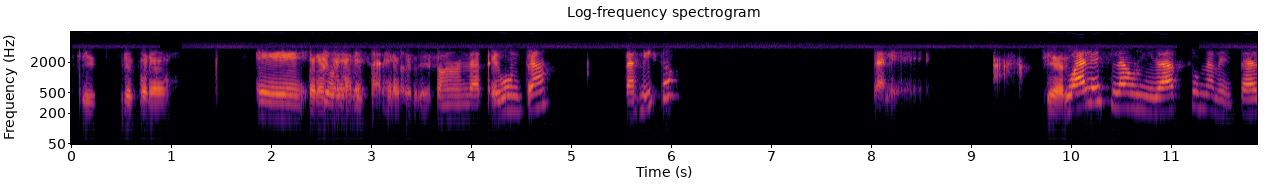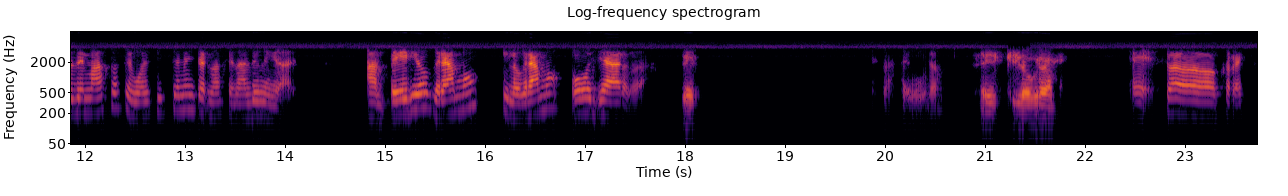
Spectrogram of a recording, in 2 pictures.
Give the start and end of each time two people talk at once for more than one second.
2.4-3.6

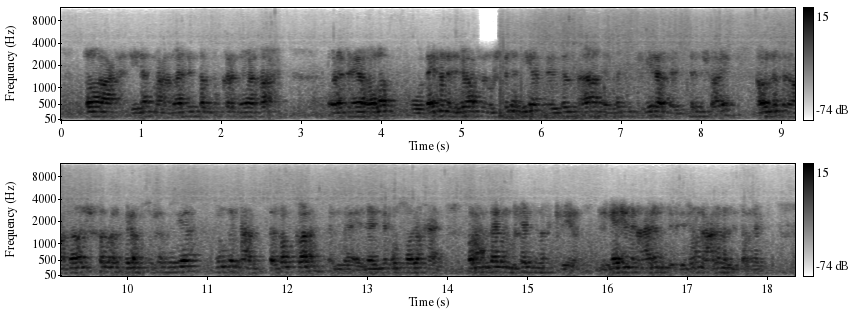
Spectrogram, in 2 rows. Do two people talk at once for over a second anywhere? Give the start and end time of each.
none

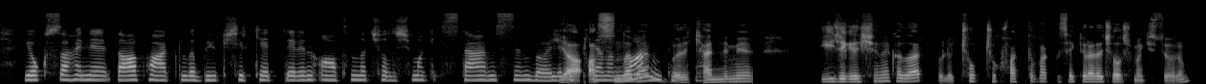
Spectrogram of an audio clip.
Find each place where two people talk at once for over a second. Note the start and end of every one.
5.6-7.0

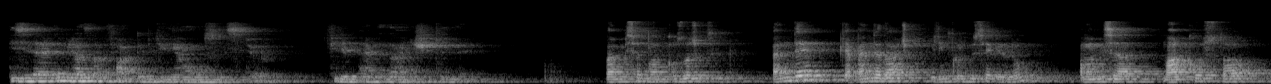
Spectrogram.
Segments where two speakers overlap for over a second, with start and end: none

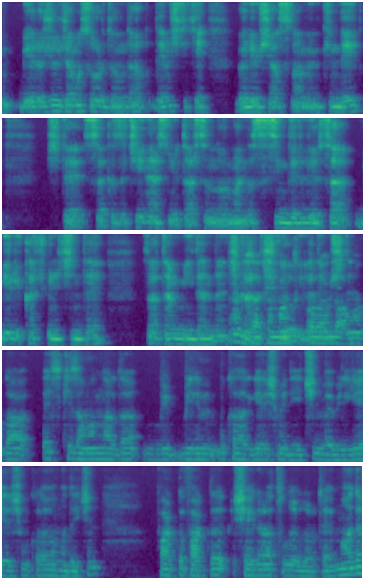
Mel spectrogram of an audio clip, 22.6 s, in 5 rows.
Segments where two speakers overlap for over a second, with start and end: 11.8-13.4

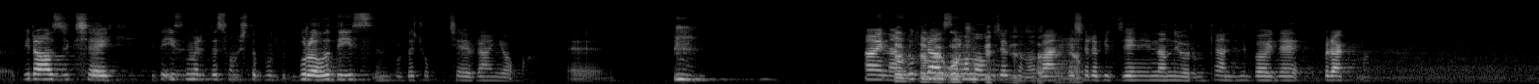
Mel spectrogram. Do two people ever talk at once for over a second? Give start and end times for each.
8.9-10.8

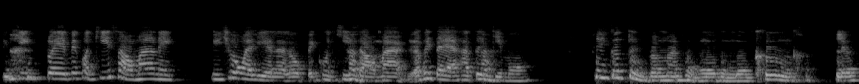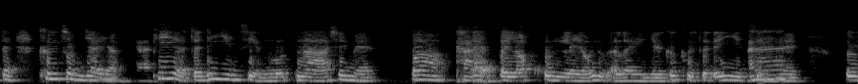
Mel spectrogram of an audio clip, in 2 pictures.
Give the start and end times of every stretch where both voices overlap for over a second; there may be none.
none

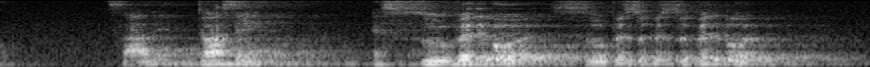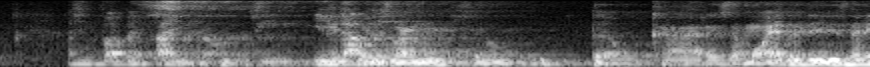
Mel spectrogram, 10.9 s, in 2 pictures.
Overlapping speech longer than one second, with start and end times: 6.4-8.0

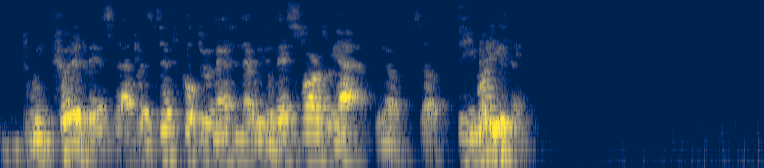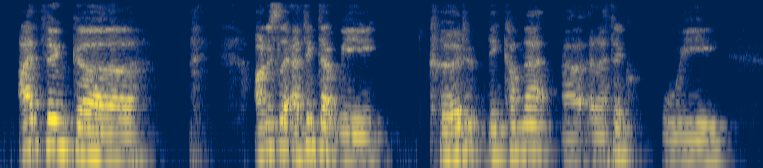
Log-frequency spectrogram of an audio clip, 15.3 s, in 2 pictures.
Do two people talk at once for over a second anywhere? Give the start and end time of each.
none

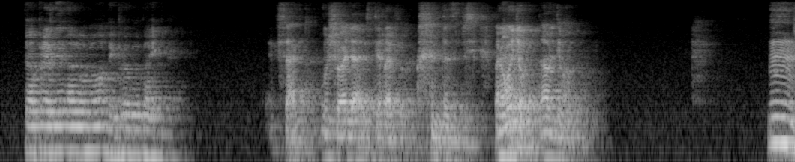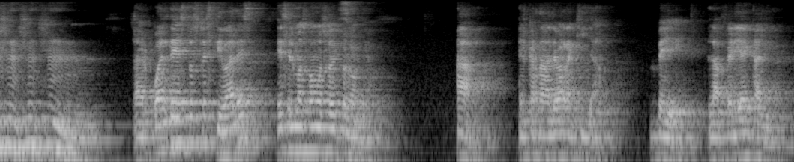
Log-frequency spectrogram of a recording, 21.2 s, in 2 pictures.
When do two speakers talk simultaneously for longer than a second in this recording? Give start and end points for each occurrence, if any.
none

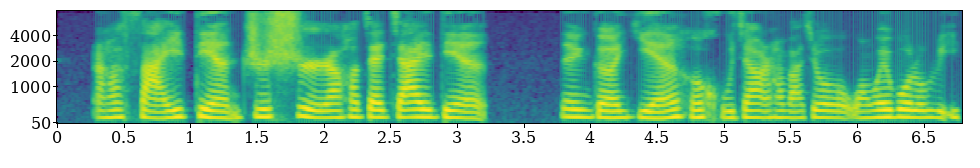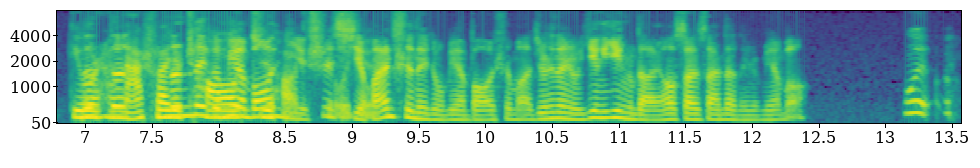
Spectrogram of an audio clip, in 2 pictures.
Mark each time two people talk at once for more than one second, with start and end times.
6.9-9.3

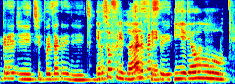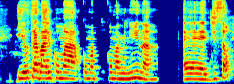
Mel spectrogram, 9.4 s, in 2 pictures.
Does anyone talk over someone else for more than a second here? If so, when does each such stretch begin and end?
2.6-4.0

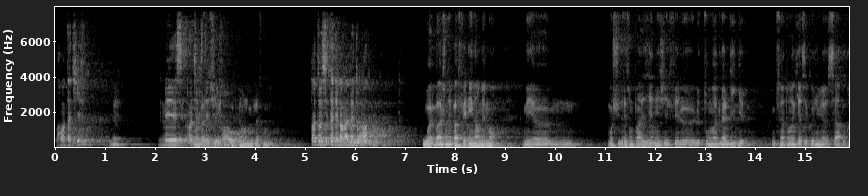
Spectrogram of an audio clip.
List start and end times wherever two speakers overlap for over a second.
2.8-4.0

